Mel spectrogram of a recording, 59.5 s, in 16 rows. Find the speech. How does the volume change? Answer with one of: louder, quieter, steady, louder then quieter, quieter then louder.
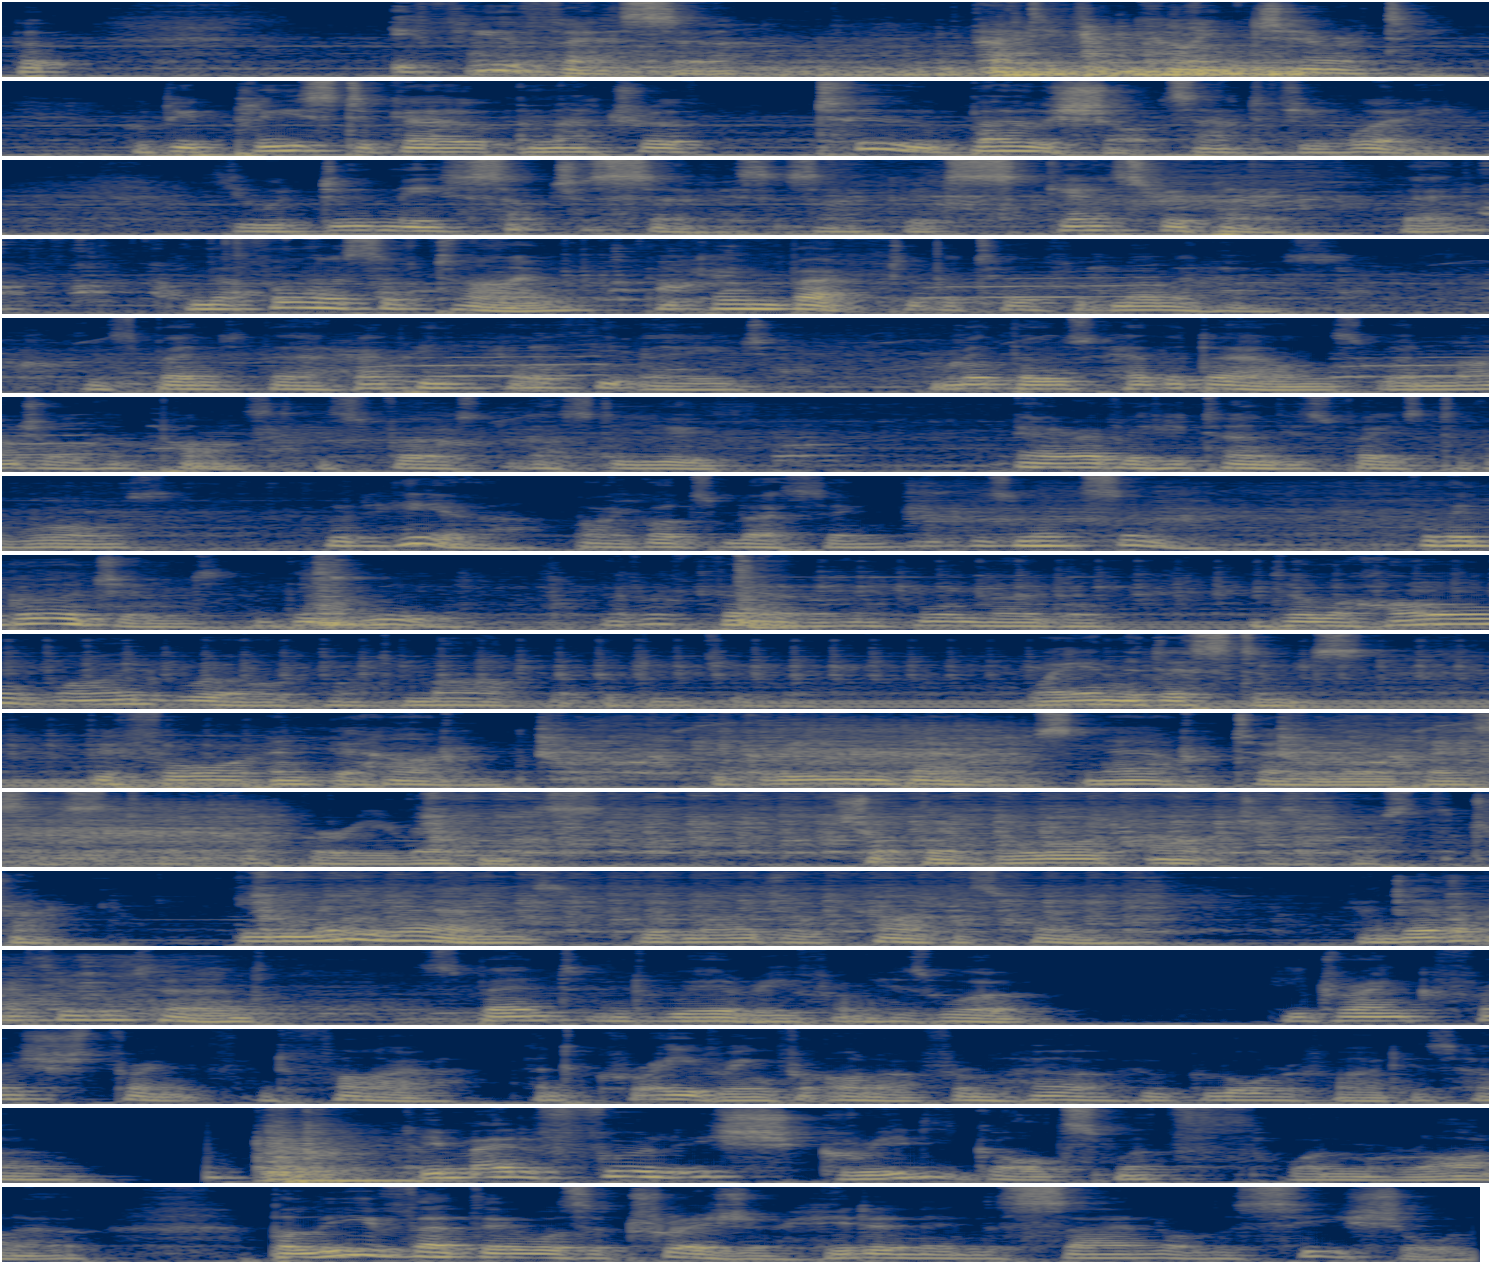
steady.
